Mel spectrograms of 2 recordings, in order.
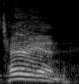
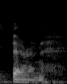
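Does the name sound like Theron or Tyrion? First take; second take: Tyrion; Theron. First: The name sounds like Tyrion. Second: The name sounds like Theron. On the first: This is the name as its owner says it. The speaker calls it right. "Ah, it's Tyrion!" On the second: The name is mispronounced by others. The speaker calls it wrong. "They'd probably get my name wrong too"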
